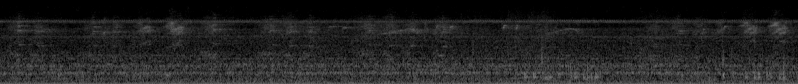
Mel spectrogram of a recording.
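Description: Steady high-pitched insect chorus, typical of crickets or cicadas, with a few short bird chirps scattered over it.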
